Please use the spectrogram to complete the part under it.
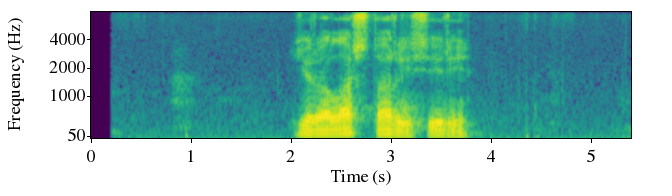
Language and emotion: Russian, neutral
